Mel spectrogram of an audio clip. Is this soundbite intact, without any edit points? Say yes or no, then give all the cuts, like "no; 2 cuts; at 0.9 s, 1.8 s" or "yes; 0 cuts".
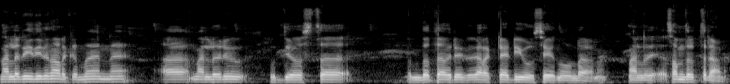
yes; 0 cuts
